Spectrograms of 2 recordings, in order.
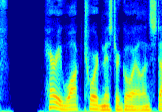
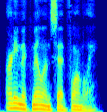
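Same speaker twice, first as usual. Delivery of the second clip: ordinary delivery, nothing marked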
